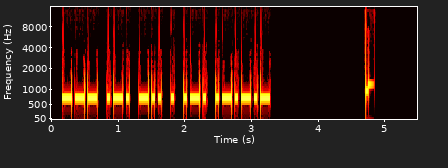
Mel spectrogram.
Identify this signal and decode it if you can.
Morse code, heard as a keyed tone, about 25 wpm, 700 Hz. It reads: ORDER.
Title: Sentences from Top 1300 Words 25wpm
